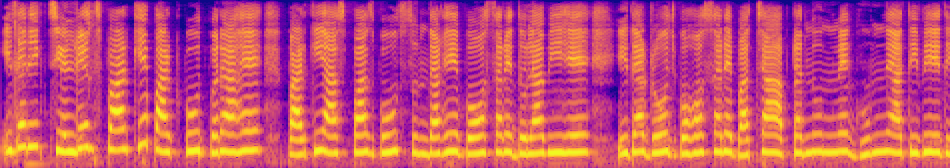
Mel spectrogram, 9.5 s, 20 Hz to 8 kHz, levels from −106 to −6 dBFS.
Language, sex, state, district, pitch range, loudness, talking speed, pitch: Hindi, female, Uttar Pradesh, Varanasi, 295-320 Hz, -12 LUFS, 200 wpm, 310 Hz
